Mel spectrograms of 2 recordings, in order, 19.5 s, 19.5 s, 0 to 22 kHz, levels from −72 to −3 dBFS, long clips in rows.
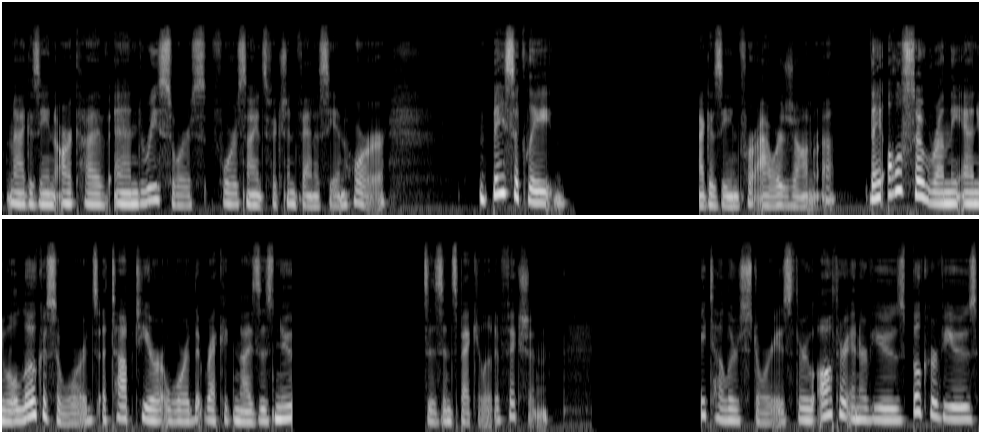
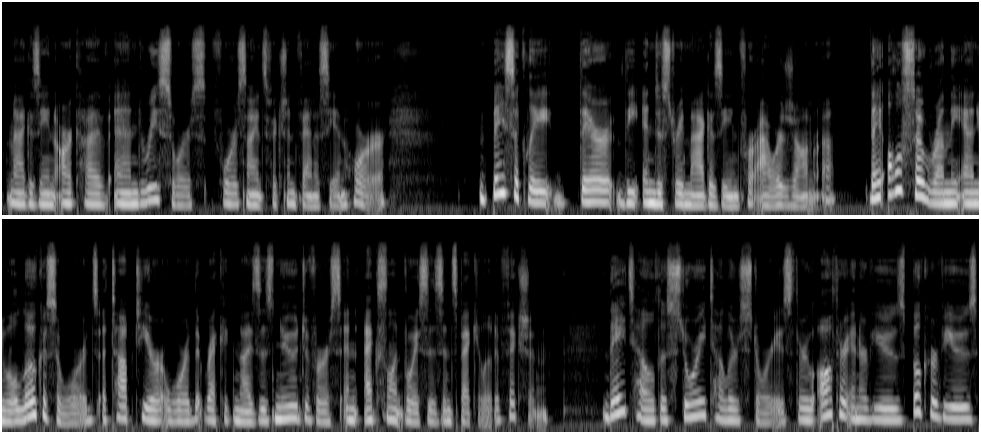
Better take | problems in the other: second | audio cutting out; at 5.5 s for 1 s, at 13 s for 1.5 s and at 16 s for 1 s

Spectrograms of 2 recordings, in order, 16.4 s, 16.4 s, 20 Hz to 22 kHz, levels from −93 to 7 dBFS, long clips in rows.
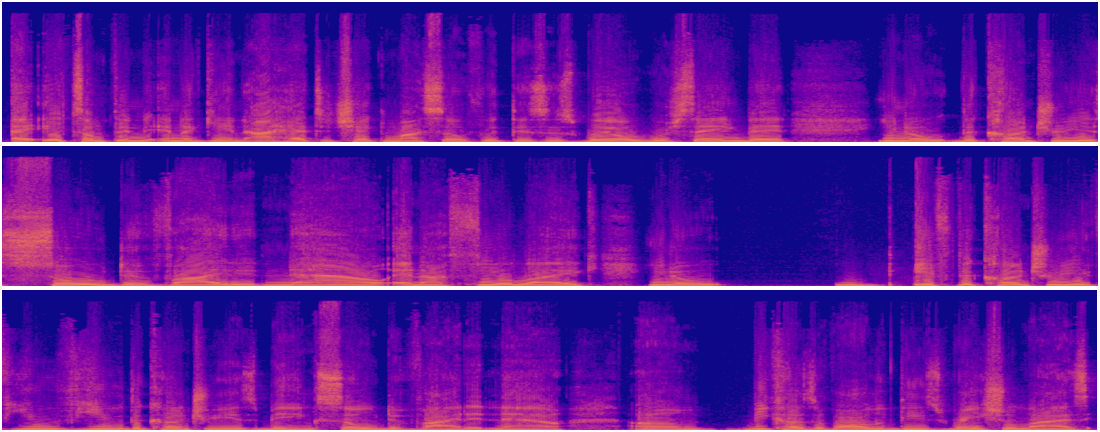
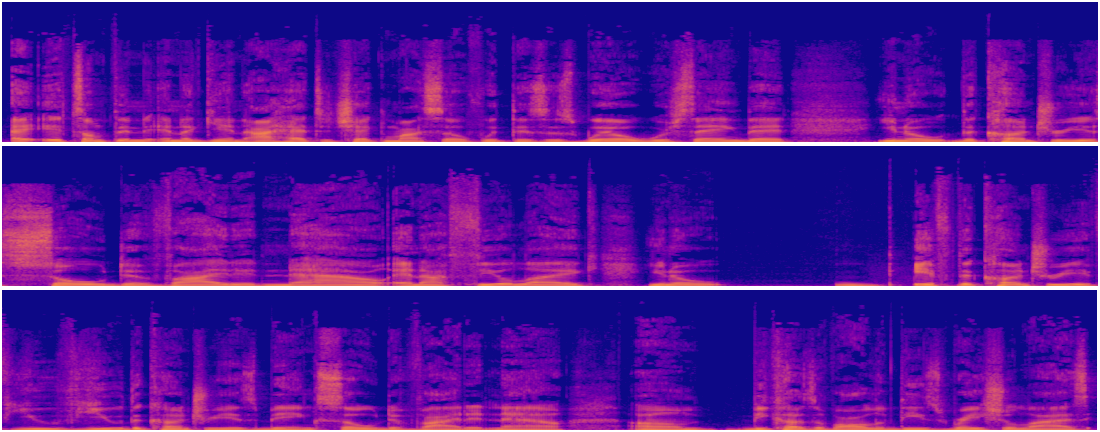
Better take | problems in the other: second | distortion; heavy; 20% of the sound clipped

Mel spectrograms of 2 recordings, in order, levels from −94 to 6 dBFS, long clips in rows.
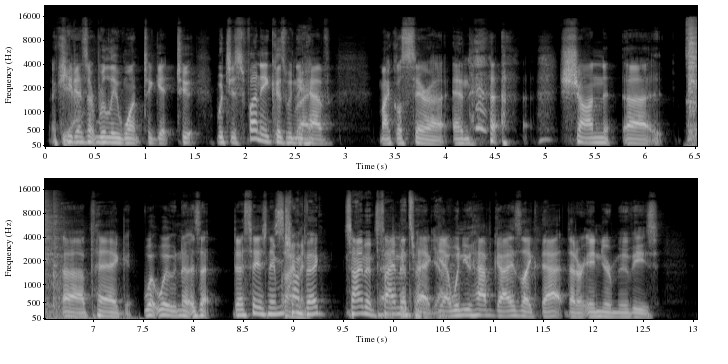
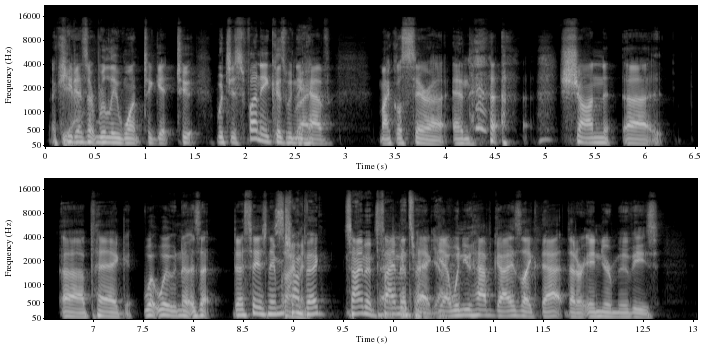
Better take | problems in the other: second | clattering dishes; loud; at 6.5 s; peak 1 dB above the speech

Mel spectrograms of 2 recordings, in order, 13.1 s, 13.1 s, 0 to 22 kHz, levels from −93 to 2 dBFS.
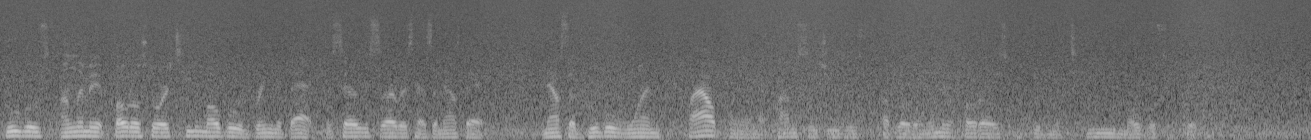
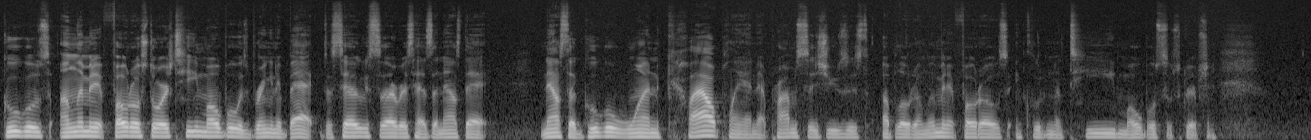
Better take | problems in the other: second | hiss; loud; throughout; 1 dB below the speech; faint in the second

